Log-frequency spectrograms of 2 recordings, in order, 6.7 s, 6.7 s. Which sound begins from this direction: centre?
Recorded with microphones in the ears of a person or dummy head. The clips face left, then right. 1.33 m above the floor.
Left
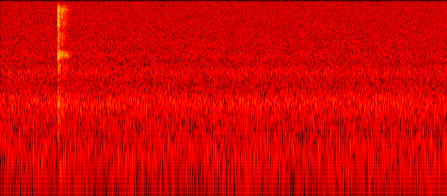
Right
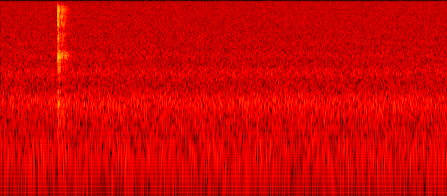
A finger snap, at 0.8 s.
